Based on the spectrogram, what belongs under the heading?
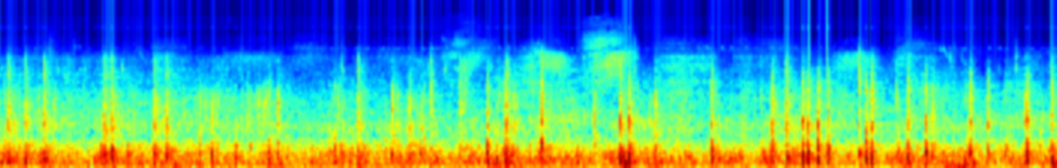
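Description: Many distant fireworks and firecrackers going off at once across a city: countless overlapping bangs and crackles over a steady rumble, with no let-up.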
